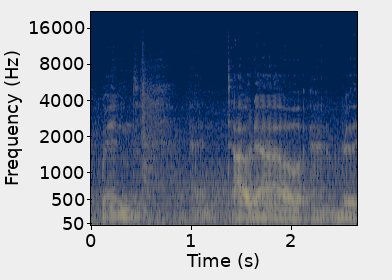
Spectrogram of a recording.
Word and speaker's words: WYND: about the future of inner chain protocols like wind and da and I'm really excited about interchain Dows like Juno very cool can you give a quick intro of what wind Dow is yeah so wind Dow is w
